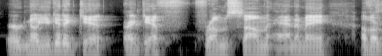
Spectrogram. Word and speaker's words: GIF: You pronounce the G not like a J. It's a G. Pronounce it like a G.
